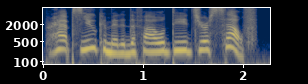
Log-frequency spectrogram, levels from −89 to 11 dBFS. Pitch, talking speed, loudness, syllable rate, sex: 245 Hz, 185 wpm, -16 LUFS, 5.2 syllables/s, female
